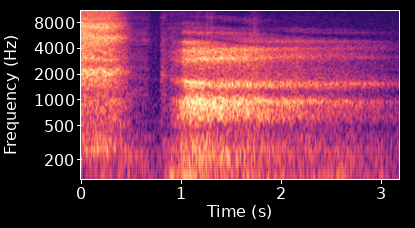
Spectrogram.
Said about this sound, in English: And take a breath into your stomach. Breathe with me.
